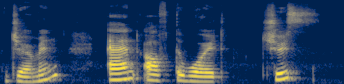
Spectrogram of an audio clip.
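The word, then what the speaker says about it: tschüss: ha t st ha which is simply pronounced like a CH in english here we have the example of the word voyage voyage which means German and of the word choose choose which means by voyage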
